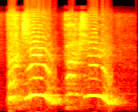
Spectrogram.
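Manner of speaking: high-pitched mock kid scream; acted high shriek of a cursing toddler. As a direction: imitate a small child yelling in a high voice. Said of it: "standing there screaming at his mum".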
